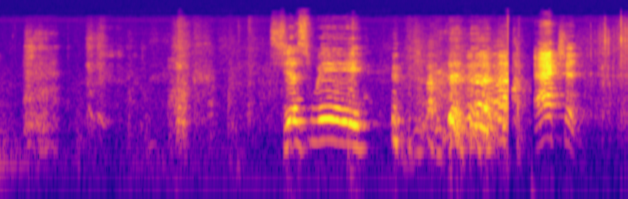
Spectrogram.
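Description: A young man speaks excitedly up close.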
